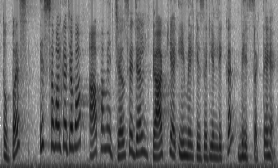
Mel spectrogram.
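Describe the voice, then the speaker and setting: A woman's voice: on the high side, lively intonation, normal speed. A woman hosting a TV health show, speaking in a polite, formal presenter's manner. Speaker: TV show host. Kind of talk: broadcast hosting.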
